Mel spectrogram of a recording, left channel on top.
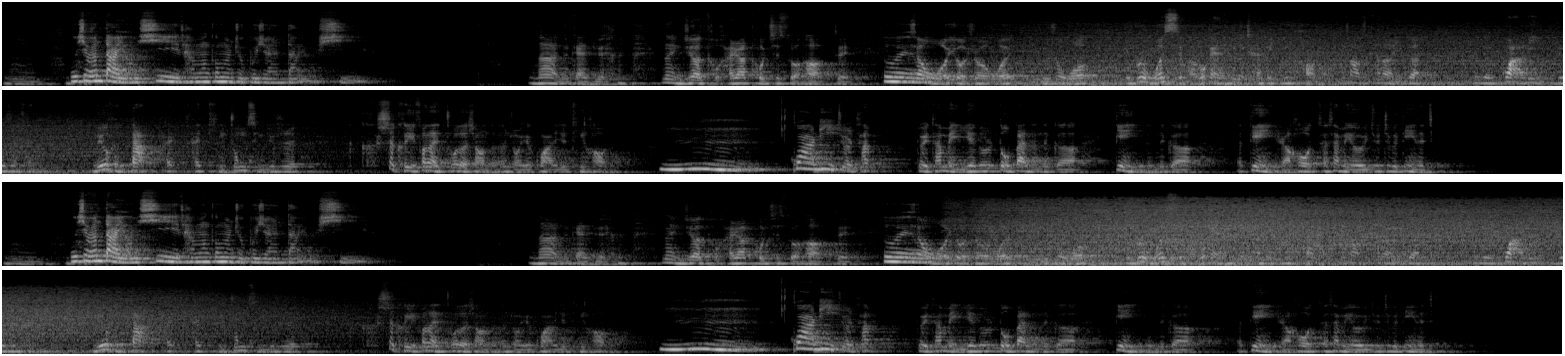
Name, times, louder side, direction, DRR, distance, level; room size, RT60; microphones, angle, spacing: voice 1, 0.0-0.8 5.3-8.7 9.1-18.8 19.2-21.8 24.0-24.4 24.8-27.7 28.0-29.9, left 2 dB, 35° left, 2.3 m, -36 dB
voice 2, 0.7-3.6 8.8-9.3 22.2-24.0, equal, 5° right, 1.8 m, -28 dB
sound 1, 9.4-20.1, right 6 dB, 60° right, 1.3 m, -38 dB
27.0 x 25.5 x 7.7 m
head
